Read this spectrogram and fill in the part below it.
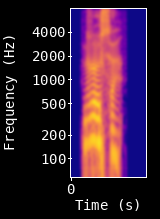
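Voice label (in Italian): "rosa", italiano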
